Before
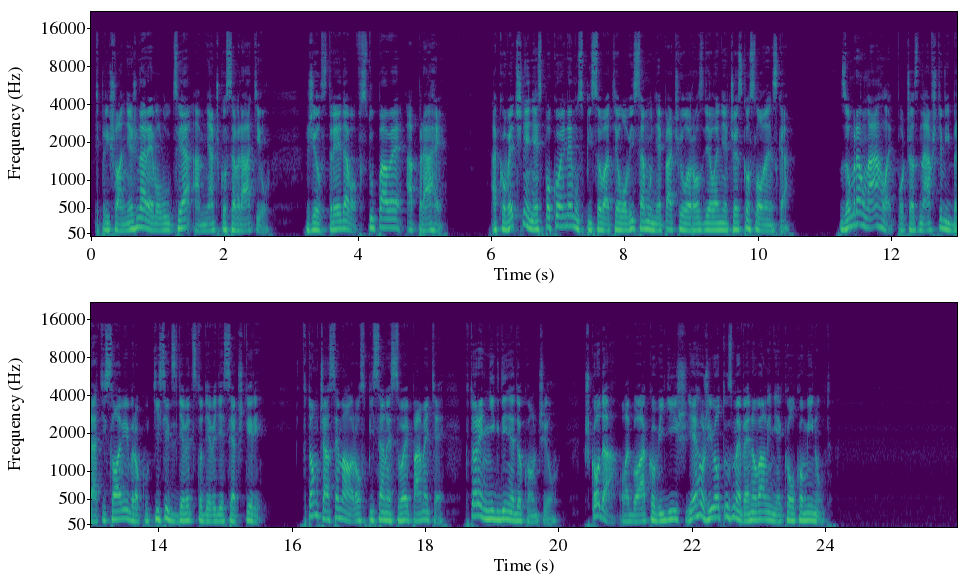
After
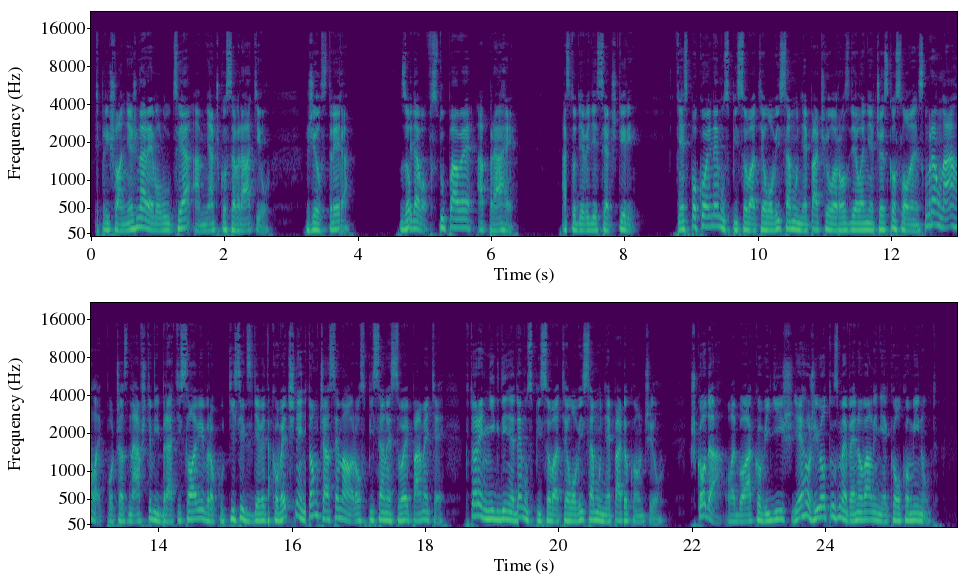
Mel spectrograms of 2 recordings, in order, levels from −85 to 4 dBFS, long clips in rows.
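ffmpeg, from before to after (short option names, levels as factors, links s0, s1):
-filter_complex "[0:a]asplit=10[s0][s1][s2][s3][s4][s5][s6][s7][s8][s9];[s0]atrim=end=3.722[s10];[s1]atrim=start=10.318:end=11.382[s11];[s2]atrim=start=3.718:end=6.062[s12];[s3]atrim=start=14.508:end=16.202[s13];[s4]atrim=start=6.618:end=10.322[s14];[s5]atrim=start=11.378:end=14.512[s15];[s6]atrim=start=6.058:end=6.622[s16];[s7]atrim=start=16.198:end=19.392[s17];[s8]atrim=start=7.158:end=8.752[s18];[s9]atrim=start=19.388[s19];[s10][s11]acrossfade=d=0.004:c1=hsin:c2=hsin[s20];[s20][s12]acrossfade=d=0.004:c1=hsin:c2=hsin[s21];[s21][s13]acrossfade=d=0.004:c1=hsin:c2=hsin[s22];[s22][s14]acrossfade=d=0.004:c1=hsin:c2=hsin[s23];[s23][s15]acrossfade=d=0.004:c1=hsin:c2=hsin[s24];[s24][s16]acrossfade=d=0.004:c1=hsin:c2=hsin[s25];[s25][s17]acrossfade=d=0.004:c1=hsin:c2=hsin[s26];[s26][s18]acrossfade=d=0.004:c1=hsin:c2=hsin[s27];[s27][s19]acrossfade=d=0.004:c1=hsin:c2=hsin"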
